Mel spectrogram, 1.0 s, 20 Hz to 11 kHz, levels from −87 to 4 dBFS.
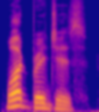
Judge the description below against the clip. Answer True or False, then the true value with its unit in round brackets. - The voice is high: False (150 Hz)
